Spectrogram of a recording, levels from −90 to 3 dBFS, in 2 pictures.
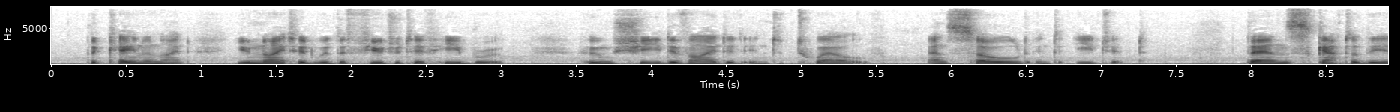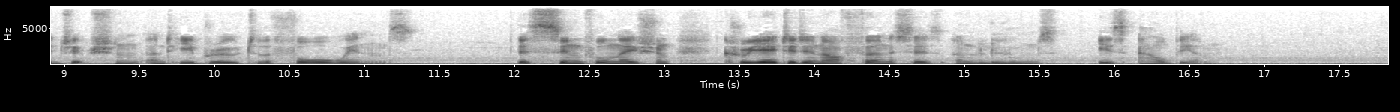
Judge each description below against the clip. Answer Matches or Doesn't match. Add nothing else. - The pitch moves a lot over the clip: Doesn't match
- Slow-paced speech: Matches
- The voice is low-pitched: Matches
